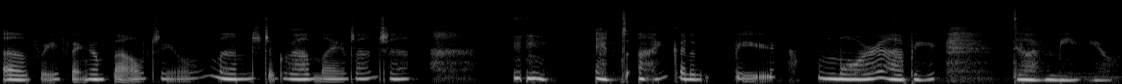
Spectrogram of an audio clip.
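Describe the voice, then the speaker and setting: Woman as a slow, breathy, whispering vampire seductress. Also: on the high side, fairly even intonation, mellow, no room sound, heavily acted. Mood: adoring, obsessive. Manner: slow, intimate, lingering delivery. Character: obsessive, possessive female vampire stalker, seductive and doting. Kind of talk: whispered ASMR roleplay. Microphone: close microphone.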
